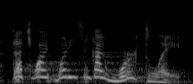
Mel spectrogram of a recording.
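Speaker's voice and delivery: high-pitched comic protest; mock exasperation. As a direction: let the question leap up high. Husband's exasperated confession.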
